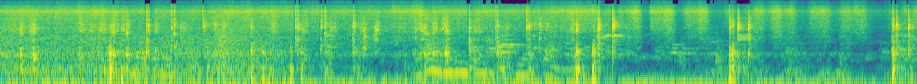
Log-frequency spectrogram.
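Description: Instant noodles with egg being stir-fried in a pan for Thai mama pad kai, with loud continuous sizzling and hissing steam broken by repeated clattering scrapes and stirs of a spatula, close up and with no talking.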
